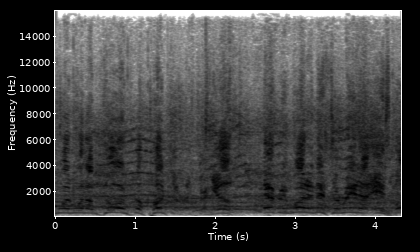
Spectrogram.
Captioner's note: crowd chatter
